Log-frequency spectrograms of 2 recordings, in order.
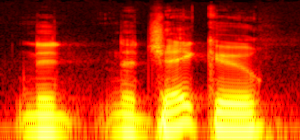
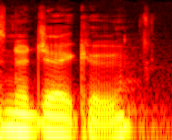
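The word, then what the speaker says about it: Njoku: N'Joku. How do you say his name? – I think it's N'Joku. – N'Joku? – N'Joku.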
